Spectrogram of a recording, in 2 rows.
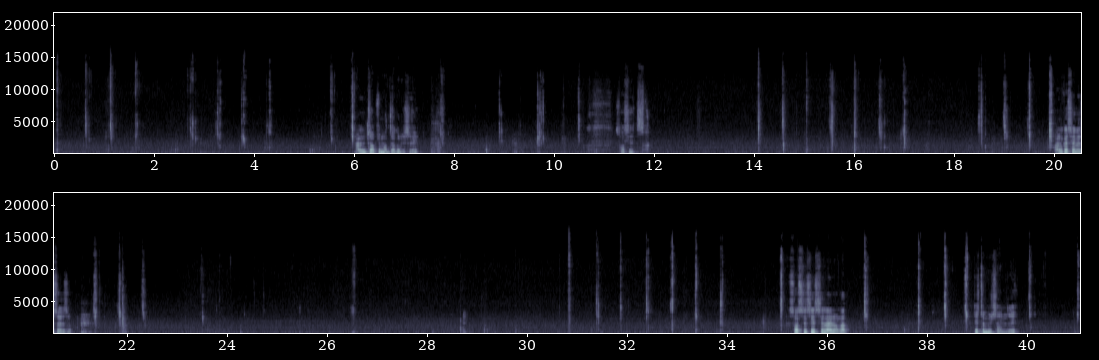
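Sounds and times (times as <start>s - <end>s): wet chewing clicks: 0.0s - 1.8s, 2.4s - 4.5s, 8.6s - 10.6s, 14.0s - 17.6s, 18.4s - 20.0s, 21.3s - 22.5s, 30.6s - 34.0s, 34.7s - 35.2s, 36.7s - 37.0s, 37.6s - 39.0s, 40.0s - 41.0s.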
